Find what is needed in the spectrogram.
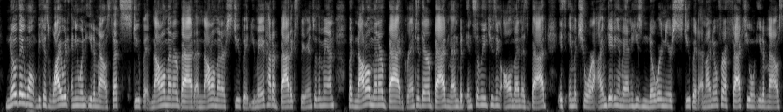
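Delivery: ordinary talk, nothing marked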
